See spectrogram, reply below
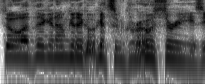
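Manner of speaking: exaggerated, overdone, raspy, gruff, gravelly growl. Mocking how a character talks to allies in sequels: imitating an overdone gravelly voice. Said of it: "You don't need to do the voice anymore".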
